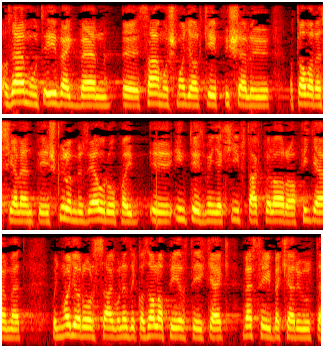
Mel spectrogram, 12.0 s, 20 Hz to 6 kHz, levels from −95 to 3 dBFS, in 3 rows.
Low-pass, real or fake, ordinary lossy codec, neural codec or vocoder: 5.4 kHz; real; none; none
